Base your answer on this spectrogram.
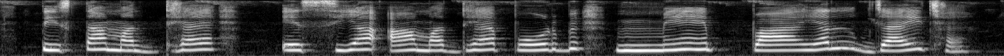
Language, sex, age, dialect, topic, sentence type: Maithili, female, 51-55, Eastern / Thethi, agriculture, statement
